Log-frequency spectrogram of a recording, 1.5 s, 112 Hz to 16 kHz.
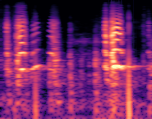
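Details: LG top-load washer WT7200CW in spin cycle: rapid high rubbing squeaks several times a second, the tub rubbing its pads.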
